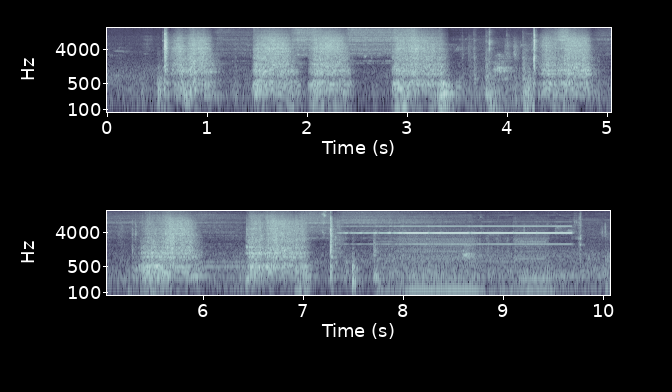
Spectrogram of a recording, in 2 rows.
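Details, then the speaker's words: 2013 BMW F31 318d with engine knocking, broke down on first drive: starter turns engine in short laboured bursts about a second each, far too slow to start; internal binding suspected, not confirmed. "okay so yeah crank sha was definitely turning but just turning way too slow to even warrant a start"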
